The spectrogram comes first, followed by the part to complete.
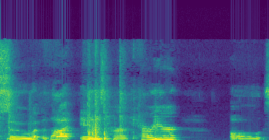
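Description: A woman talking, close to the microphone in a small room.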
